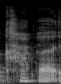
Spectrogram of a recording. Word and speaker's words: kapha: Now, do you say kapha or kapha in Ayurveda? – I was taught technically it's kapha. – Kapha. Okay. Mm-hmm. It's spelled K-A-P-H-A.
